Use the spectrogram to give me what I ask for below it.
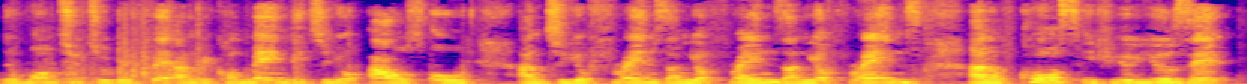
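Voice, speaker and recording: A woman, talking casually to the camera, mixing a sales pitch with preaching, emphatic and repetitive, with frequent laughter. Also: slight background noise. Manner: chatty, emphatic, repeats herself, laughs often. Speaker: vlogger promoting supplements. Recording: echoey room.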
